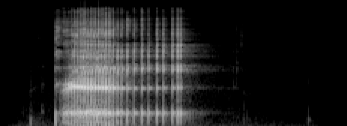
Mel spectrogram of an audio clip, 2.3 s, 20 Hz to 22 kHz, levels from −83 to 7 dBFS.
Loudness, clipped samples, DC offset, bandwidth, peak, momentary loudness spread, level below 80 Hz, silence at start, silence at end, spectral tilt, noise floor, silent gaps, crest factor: -14 LUFS; under 0.1%; under 0.1%; 17.5 kHz; 0 dBFS; 13 LU; -44 dBFS; 0.35 s; 1.05 s; -2 dB/octave; -70 dBFS; none; 18 dB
